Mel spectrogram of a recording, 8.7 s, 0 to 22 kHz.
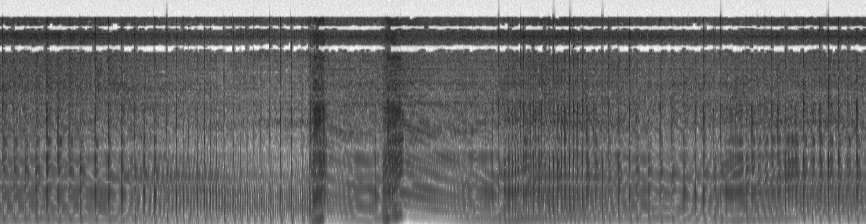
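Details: Piped Dolmar 7900P chainsaw at light throttle: revs surge and sag unevenly, bogging then flaring, sounding starved; fixed without opening the carb.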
